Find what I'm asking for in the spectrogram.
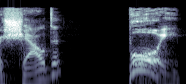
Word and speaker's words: shouted: His mother shouted,Boy, be careful, don't ride too fast.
